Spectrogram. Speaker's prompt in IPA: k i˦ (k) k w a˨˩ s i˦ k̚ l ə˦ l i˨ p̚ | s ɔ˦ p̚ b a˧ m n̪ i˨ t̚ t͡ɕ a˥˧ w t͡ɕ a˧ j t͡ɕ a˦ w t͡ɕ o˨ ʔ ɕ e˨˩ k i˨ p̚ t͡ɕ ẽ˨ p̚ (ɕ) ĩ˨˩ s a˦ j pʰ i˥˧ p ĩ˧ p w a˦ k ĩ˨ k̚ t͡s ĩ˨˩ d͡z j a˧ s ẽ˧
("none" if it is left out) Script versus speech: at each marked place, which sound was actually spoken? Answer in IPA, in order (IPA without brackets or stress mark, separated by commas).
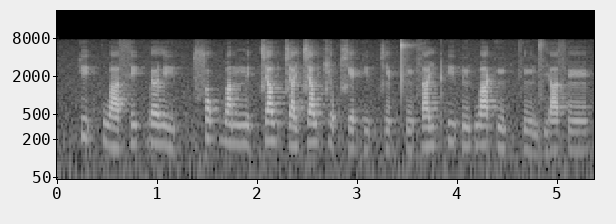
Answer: ʔ, t͡s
